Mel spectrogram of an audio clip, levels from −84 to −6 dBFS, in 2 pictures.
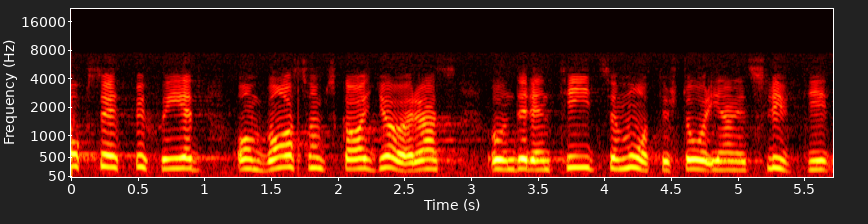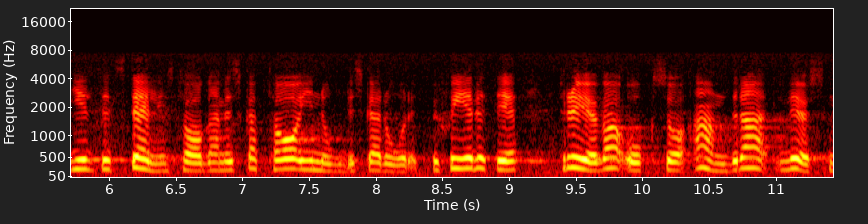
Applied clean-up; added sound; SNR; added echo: none; none; none; none.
